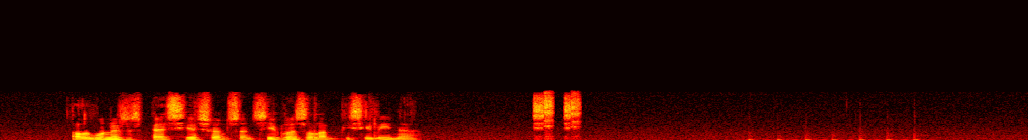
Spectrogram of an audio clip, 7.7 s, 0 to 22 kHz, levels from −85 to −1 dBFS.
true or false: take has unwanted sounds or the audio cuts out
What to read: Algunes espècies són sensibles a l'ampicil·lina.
true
